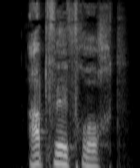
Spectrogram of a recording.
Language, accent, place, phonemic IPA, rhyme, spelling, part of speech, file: German, Germany, Berlin, /ˈapfl̩fʁʊχt/, -ʊχt, Apfelfrucht, noun, De-Apfelfrucht.ogg
- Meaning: pome (type of fruit)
